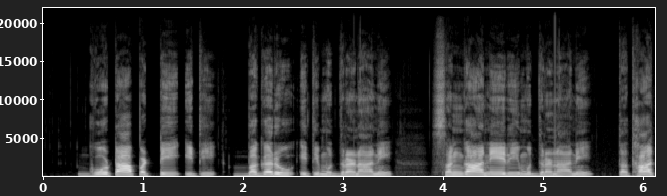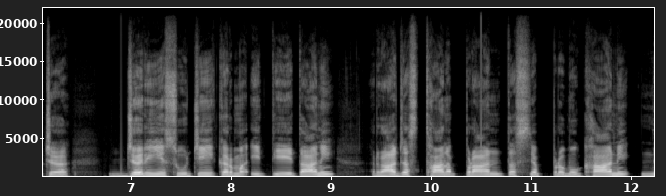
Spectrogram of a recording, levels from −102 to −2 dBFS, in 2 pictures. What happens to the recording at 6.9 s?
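At 6.89 s, new audio failed to reach the playback device in time, so it replayed its last buffer twice more. This is a repeated buffer fault. The repeated piece lasts about 10.7 ms, which fits a 512-sample buffer, and it sounds three times in a row through 6.91 s, with a hard join at each repeat. Because the piece is so short, the stutter comes across as a brief buzzy click in the speech, and essentially none of the audio is lost.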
